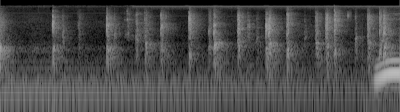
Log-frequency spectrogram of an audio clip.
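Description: A few people clapping, a quick irregular patter of claps, at the end of a song, with a whooping "woo" rising and falling near the end.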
